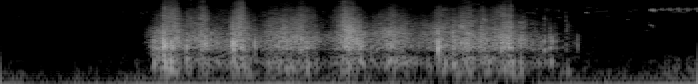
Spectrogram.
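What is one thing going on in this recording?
A rifle fires a quick burst of shots close by.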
